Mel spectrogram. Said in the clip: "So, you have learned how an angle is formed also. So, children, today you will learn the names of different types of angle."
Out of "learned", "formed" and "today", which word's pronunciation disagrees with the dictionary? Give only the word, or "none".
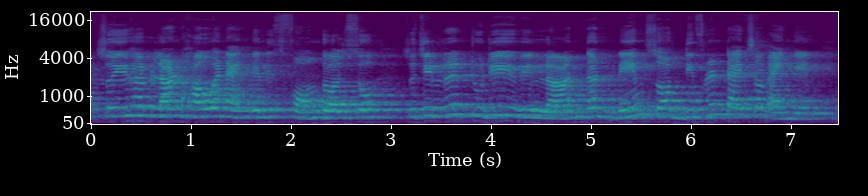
none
